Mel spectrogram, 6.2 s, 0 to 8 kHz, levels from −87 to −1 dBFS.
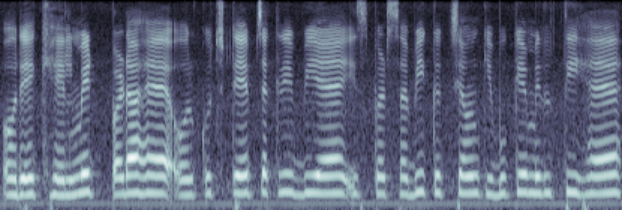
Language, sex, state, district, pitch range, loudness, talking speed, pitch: Hindi, female, Rajasthan, Bikaner, 235-255 Hz, -16 LUFS, 185 wpm, 245 Hz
